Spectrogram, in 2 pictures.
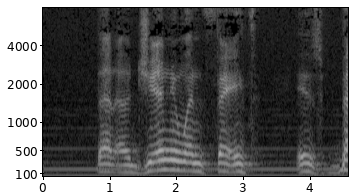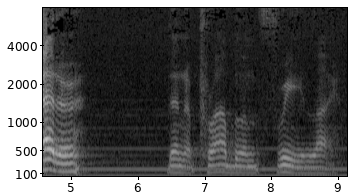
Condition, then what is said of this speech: ALS (motor neuron disease). You can hear my slur.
